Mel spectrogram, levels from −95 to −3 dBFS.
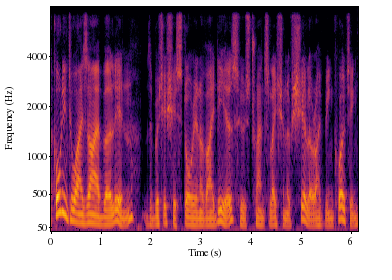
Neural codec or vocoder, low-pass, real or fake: none; 7.2 kHz; real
